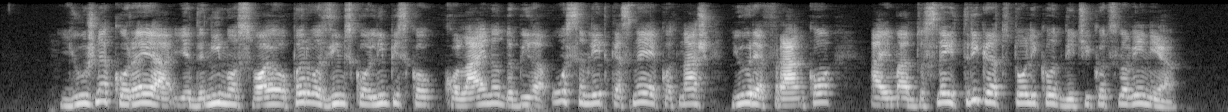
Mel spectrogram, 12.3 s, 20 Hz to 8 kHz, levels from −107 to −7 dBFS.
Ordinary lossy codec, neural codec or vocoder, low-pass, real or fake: none; none; 7.2 kHz; real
